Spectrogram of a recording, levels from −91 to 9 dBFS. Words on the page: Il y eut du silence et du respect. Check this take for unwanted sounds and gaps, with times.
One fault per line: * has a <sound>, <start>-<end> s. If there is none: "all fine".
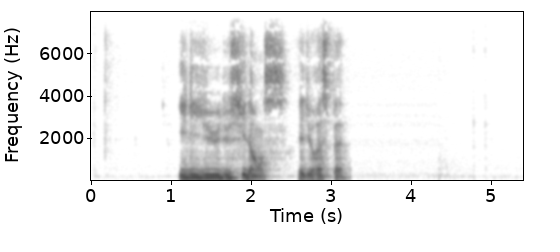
all fine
